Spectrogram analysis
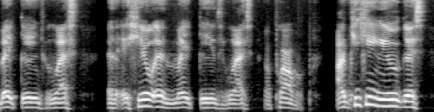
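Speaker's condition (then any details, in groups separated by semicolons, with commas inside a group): Cerebral palsy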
